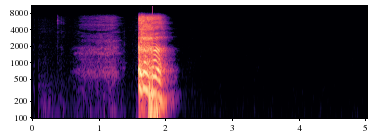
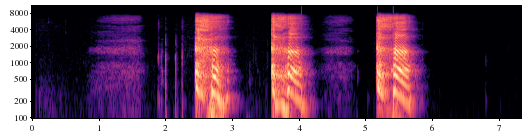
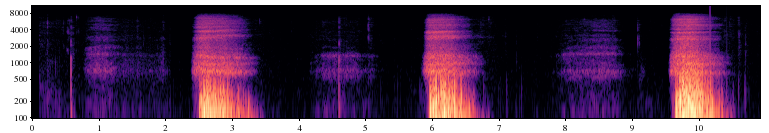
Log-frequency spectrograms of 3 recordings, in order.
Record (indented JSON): {
  "cough_length": "5.0 s",
  "cough_amplitude": 29058,
  "cough_signal_mean_std_ratio": 0.22,
  "three_cough_length": "7.3 s",
  "three_cough_amplitude": 32767,
  "three_cough_signal_mean_std_ratio": 0.33,
  "exhalation_length": "10.9 s",
  "exhalation_amplitude": 26698,
  "exhalation_signal_mean_std_ratio": 0.29,
  "survey_phase": "beta (2021-08-13 to 2022-03-07)",
  "age": "65+",
  "gender": "Female",
  "wearing_mask": "No",
  "symptom_none": true,
  "smoker_status": "Never smoked",
  "respiratory_condition_asthma": false,
  "respiratory_condition_other": false,
  "recruitment_source": "REACT",
  "submission_delay": "1 day",
  "covid_test_result": "Negative",
  "covid_test_method": "RT-qPCR"
}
